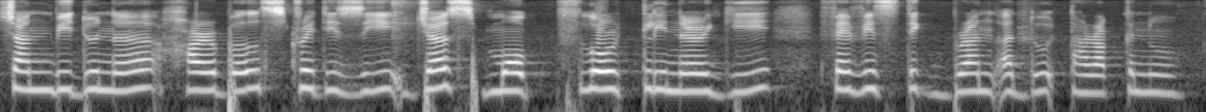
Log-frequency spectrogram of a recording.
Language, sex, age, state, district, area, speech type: Manipuri, female, 18-30, Manipur, Senapati, rural, read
